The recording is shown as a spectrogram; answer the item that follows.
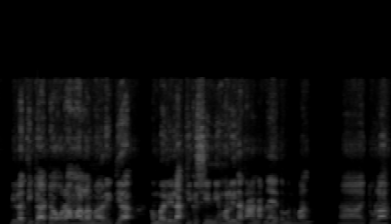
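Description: At a very fast pace, a man speaks in a bright, sharp tone with ordinary pitch variation. The background is quiet. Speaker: wildlife vlogger. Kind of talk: casual vlog chat. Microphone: phone near.

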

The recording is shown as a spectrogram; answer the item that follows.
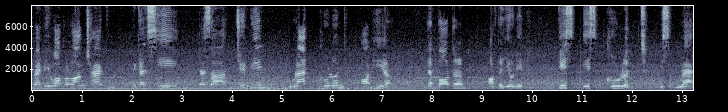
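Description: A man uses a raised, projected voice at a very slow pace, with long, frequent pauses. His pitch varies in an ordinary way, and there is noticeable background noise. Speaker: truck driver trainer. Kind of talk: tutorial. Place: street.

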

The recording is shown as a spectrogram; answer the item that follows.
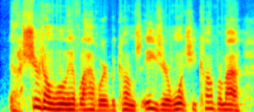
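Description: A man with a Southern US accent, high-pitched, with ordinary pitch variation. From US South. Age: 60s. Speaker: pastor. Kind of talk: sermon. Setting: church. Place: church.

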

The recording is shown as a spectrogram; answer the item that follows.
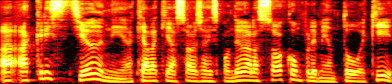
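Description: A man's voice carries a somewhat breathy quality. He talks at a moderate speed, and his intonation is lively. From Brazil. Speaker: TV health show host. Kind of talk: reading viewer questions aloud; reading viewer questions on a talk show. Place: studio.

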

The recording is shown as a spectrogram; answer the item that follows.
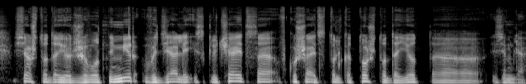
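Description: This man has a fairly low pitch and a bright, sharp tone, speaking at a moderate pace with ordinary pitch variation in a dry recording with no echo. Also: quiet background. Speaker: Orthodox priest. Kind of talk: radio interview. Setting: studio. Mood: calm, explanatory. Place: studio. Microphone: studio mic.

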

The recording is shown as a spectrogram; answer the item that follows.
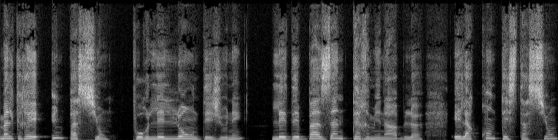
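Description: A woman with a medium pitch and a dark, mellow, somewhat breathy tone speaks at a very slow pace with ordinary pitch variation. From Quebec, Canada. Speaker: French language student. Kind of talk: newspaper article reading.

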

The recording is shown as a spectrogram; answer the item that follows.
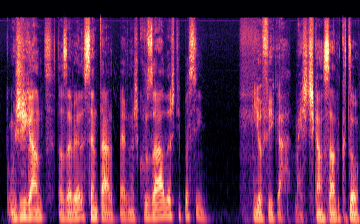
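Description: A man with a northern Portuguese accent, dry sound with no echo, quiet background. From northern Portugal. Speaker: podcast host telling a story. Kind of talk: casual storytelling in podcast conversation. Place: studio. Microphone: studio mic.

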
